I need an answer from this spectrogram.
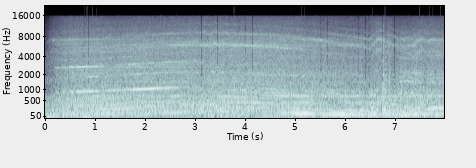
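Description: Lancia Delta Integrale rally car's turbocharged four-cylinder engine running hard on track, revs climbing over the first few seconds and then holding steadier.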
